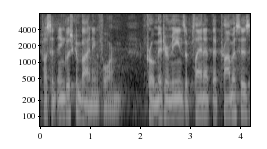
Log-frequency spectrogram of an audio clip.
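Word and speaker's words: promittor: latin to english plus an english combining form prometer means a planet that promises in a horoscope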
